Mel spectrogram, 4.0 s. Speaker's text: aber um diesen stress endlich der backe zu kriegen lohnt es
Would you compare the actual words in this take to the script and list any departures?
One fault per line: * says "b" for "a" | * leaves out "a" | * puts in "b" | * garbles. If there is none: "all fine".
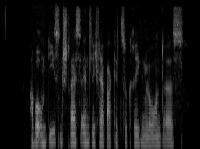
all fine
